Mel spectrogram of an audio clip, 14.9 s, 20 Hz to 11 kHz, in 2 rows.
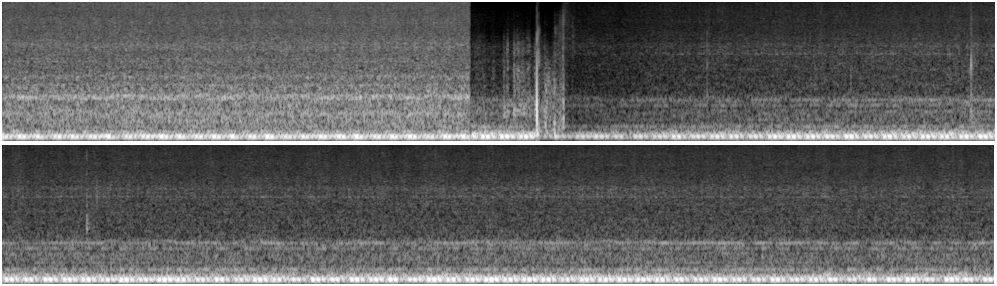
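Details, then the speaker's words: Subaru SOHC EJ257 hybrid rebuild (low-mileage STi block, new pistons) at idle after a custom stainless up-pipe install, running rich without upstream O2 sensor: steady low burble after a brief cutout, even rhythm, no tapping or piston slap; healthy. "Motor sounds perfect. No piston noise whatsoever."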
